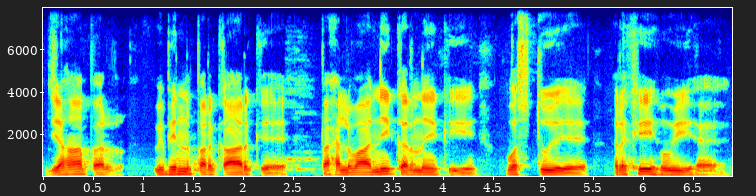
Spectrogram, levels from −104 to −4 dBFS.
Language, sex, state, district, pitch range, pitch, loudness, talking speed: Hindi, male, Jharkhand, Ranchi, 95-120 Hz, 100 Hz, -17 LUFS, 105 wpm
